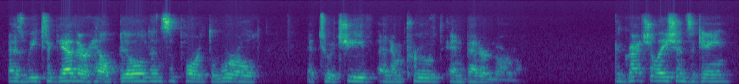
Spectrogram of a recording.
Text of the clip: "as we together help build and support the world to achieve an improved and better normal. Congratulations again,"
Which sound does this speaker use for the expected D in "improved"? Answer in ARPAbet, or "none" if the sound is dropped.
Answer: D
